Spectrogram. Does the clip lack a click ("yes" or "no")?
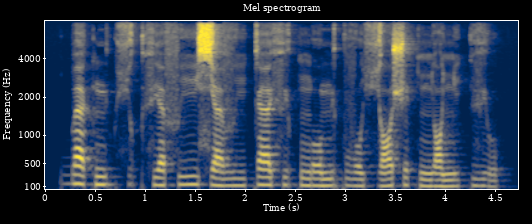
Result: yes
